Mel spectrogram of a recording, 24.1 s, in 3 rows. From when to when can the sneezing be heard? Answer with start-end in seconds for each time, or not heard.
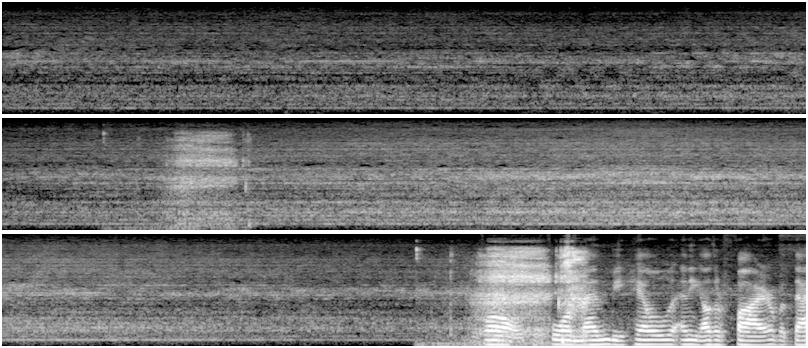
9.1-10.6, 20.2-22.0.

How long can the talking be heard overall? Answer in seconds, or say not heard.
3 s.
